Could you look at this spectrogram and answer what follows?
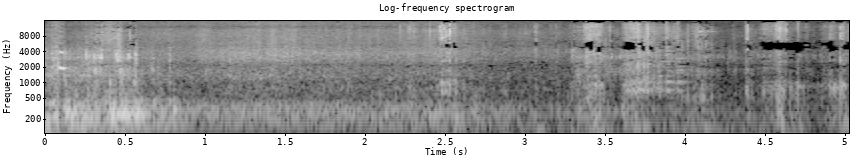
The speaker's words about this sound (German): Ich darf auf seinem Motorboot mitfahren auf seine eigene kleine Insel.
